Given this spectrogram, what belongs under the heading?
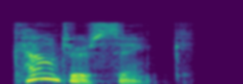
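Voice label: "countersink", British English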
